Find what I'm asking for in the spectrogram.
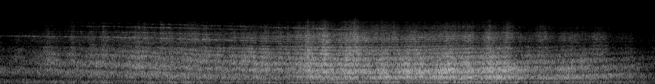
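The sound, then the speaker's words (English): An airplane flies past with a steady, broad engine roar that swells to its loudest just past the middle and then eases slightly, with no voices. “This is a plane.”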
